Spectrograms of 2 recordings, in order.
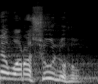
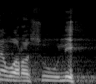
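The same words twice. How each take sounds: First: The ending is pronounced without an i vowel. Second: The ending is pronounced with an i vowel. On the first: The messenger also disowns the polytheists. The speaker calls it right. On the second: God disowns His messenger. The speaker calls it wrong.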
